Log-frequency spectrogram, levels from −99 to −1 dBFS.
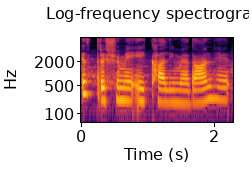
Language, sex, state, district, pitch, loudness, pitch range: Hindi, female, Jharkhand, Garhwa, 215 Hz, -18 LUFS, 195-225 Hz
